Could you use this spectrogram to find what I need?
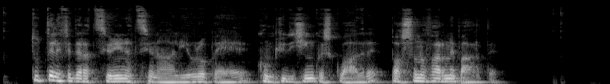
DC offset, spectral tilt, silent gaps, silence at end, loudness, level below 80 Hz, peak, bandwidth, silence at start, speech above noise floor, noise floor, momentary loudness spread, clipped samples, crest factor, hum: under 0.1%; -6.5 dB/octave; none; 1.1 s; -20 LUFS; -48 dBFS; -4 dBFS; 16 kHz; 0.3 s; 46 dB; -64 dBFS; 8 LU; under 0.1%; 16 dB; none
